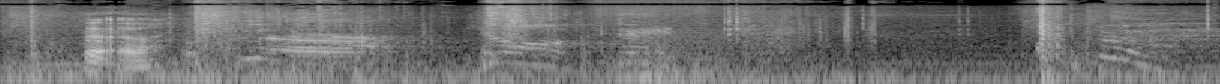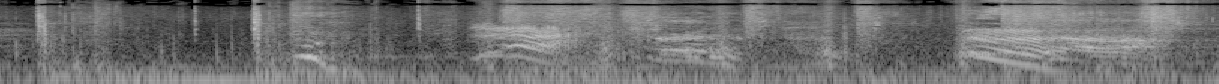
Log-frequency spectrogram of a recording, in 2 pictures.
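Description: Swords clash and strike with sharp metallic hits.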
